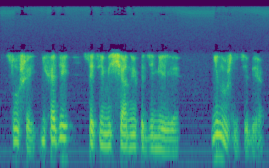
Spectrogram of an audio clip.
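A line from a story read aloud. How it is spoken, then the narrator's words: Strange quiet voice. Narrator (Russian): сказала странным тихим голосом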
